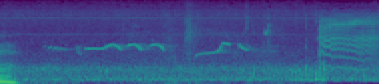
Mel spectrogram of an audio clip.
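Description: A small bird chirps briefly.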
